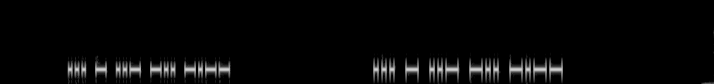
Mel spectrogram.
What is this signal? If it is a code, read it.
Morse code, heard as a keyed tone, about 37 wpm, 700 Hz. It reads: STUDY STUDY
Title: Speed-Racing Top 300 Words 30wpm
